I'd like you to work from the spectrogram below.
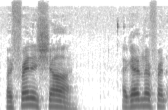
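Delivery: usual speaking voice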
